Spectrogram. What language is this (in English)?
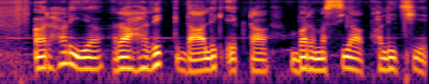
Maithili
